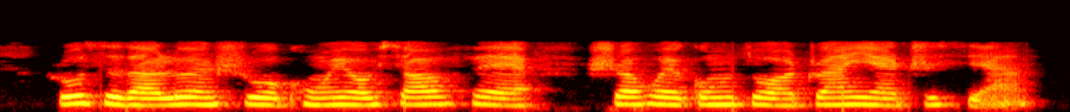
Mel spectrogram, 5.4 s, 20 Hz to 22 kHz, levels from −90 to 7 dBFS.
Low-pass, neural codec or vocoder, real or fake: 5.4 kHz; none; real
